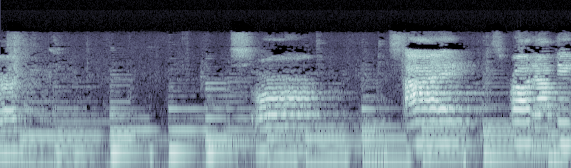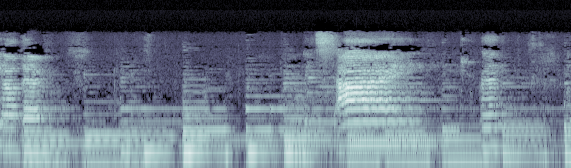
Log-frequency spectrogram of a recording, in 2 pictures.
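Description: Solo acoustic guitar played with a man singing over it. The singing comes in several phrases, with stretches of guitar alone between them.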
